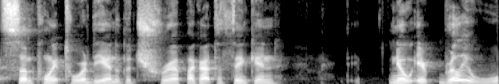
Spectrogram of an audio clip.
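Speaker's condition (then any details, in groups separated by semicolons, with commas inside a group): No condition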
